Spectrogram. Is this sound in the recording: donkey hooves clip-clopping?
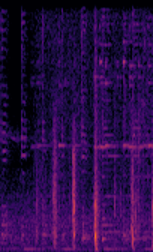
yes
